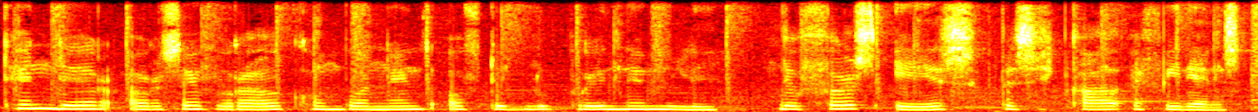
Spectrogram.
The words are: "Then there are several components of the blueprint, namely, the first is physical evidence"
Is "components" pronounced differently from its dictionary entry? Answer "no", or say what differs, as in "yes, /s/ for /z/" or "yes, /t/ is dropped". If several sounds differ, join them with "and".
yes, /s/ is dropped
